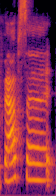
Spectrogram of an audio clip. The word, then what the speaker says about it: FAFSA: Now, with circling back to FAFSA, is that how you say it, FAFSA? – Yep.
